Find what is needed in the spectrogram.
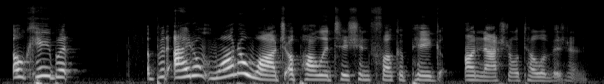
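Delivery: ordinary delivery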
